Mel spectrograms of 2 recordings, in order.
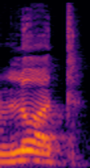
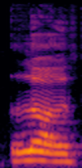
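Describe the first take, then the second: First: The word ends with a t sound. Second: The word ends with a th sound. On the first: The speaker calls it wrong. "or even t" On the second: The speaker calls it right. "the correct pronunciation is loud"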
